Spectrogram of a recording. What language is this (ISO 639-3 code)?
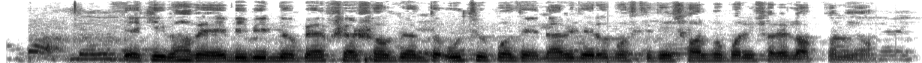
ben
